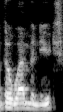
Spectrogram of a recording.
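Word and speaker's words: Weminuche: You go ahead and pronounce it for me. The Wemanooch high route, that one.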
